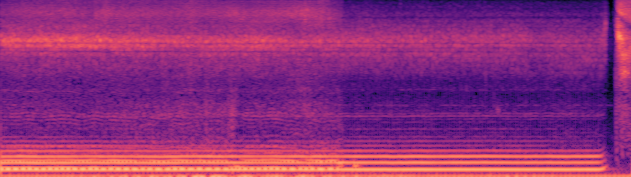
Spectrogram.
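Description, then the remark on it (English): A steady electrical buzz from an LED light, with strong low harmonic tones and a faint high whine, droning continuously and fairly loud before a sharp click cuts it off at the end. “And it has that LED kind of vibe, like the you humming. You can hear it.”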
